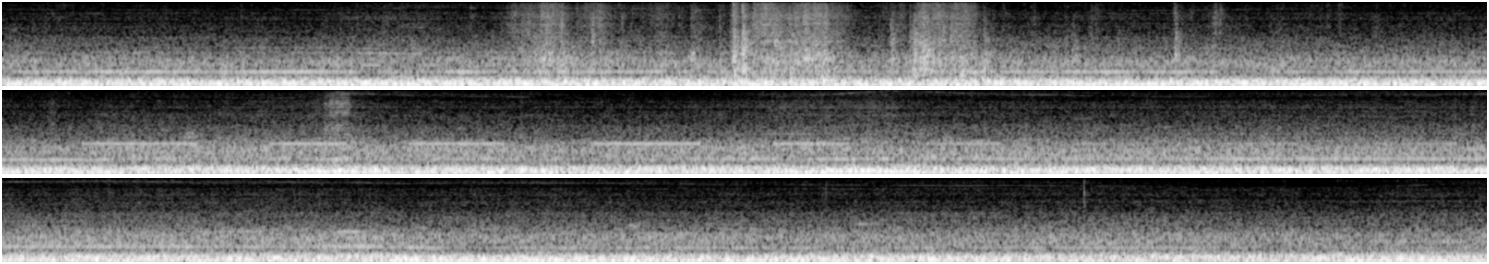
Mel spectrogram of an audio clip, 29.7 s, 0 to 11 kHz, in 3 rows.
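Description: Komatsu PC200LC hydraulic excavator's diesel engine running steadily with a constant whine over it. A few sharp cracks and crunches come a few seconds in, and partway through a backup alarm beeps evenly, a bit more than once a second, for about ten seconds.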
